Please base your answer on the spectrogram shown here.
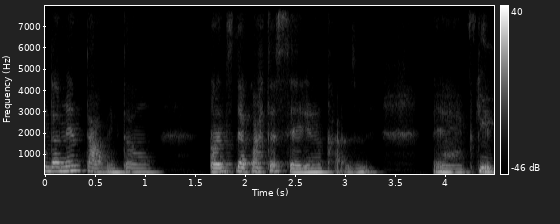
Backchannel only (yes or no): yes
